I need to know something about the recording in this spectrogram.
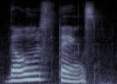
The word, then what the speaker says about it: those things: those 하고 things 이렇게 나누어서 발음하시려고 하지 마시고요. 그렇게 발음을 하시면 those things 이렇게 호흡이 끊깁니다. 호흡이 끊기게 하지 마시고요. those things 이렇게 한숨으로 이어서 발음하시는 그 요령도 알려드릴게요.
